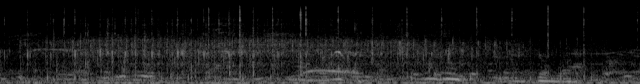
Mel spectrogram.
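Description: Murmur of a crowd: several voices talking at once, none of them clear, with scattered light clicks.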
